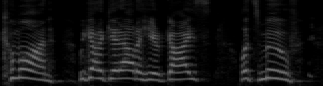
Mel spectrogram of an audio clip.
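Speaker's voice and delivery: very high, loud, cliché anime hero voice. Showing his go-to voice for anime roles, cliché anime main guy voice. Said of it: "my anime go to, like, ... sounds like every cliche main guy in an anime kind of voice".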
